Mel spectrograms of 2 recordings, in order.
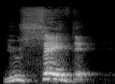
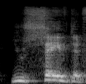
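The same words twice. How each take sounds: First: Louder and higher, every word "You saved it" hammered slowly; slow emphatic accusation. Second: Said in the usual way. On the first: Real, not acted. Angry host to caller Frank, slow hammered "You saved it". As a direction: drag out "saved" like a final accusation.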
